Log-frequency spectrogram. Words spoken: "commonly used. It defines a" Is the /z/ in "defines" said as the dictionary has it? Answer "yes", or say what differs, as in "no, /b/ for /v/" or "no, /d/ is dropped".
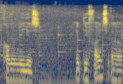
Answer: no, /s/ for /z/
